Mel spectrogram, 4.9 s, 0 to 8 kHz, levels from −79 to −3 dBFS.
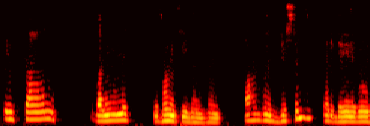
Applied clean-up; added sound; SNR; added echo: neural mask model DeepFilterNet 3.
